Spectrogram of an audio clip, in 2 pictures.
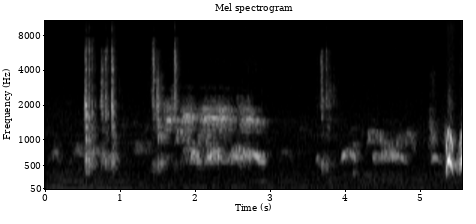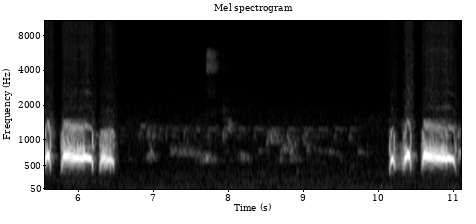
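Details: Spotted dove cooing to lure wild doves into answering, with a softer, higher warbling passage and faint notes first, then two loud low coo phrases about five seconds apart, each ending in a long hollow note.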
